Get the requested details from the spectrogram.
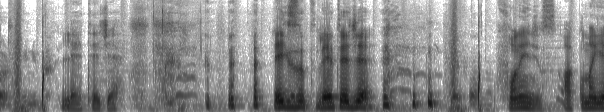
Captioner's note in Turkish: kahkaha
